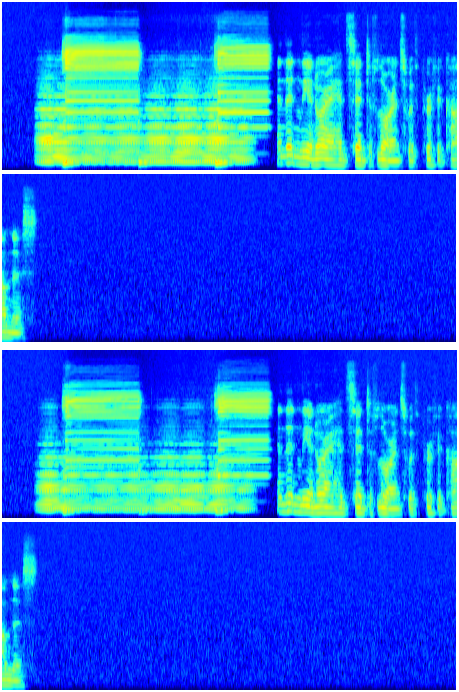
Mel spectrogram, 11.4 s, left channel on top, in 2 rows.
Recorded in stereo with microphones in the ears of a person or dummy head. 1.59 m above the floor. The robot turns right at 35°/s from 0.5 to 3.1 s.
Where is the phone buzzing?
40° left, 0.8 m; by 3.3 s 120° left, 0.8 m.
